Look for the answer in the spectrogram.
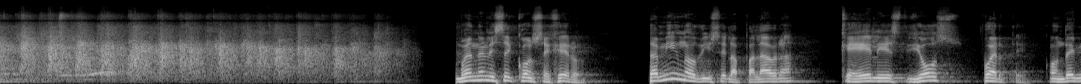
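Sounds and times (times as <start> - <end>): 
audience applauding: 0.0 - 4.2
speech: 4.6 - 10.8.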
